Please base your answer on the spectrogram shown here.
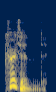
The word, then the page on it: curtained: British English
